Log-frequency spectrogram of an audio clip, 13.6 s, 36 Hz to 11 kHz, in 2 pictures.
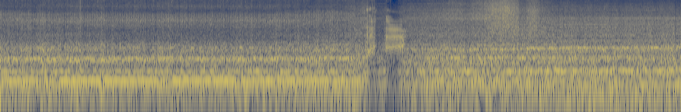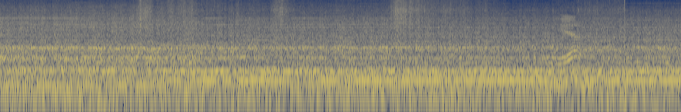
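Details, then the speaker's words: New Webasto Thermo Pro 90 diesel coolant heater replacing failed Eberspächer on a Demag AC220 crane, first firing with coolant flowing; steady roar with constant low hum, no misfires or pulsing, initial smoke just from the pipe, running normally. "Have flow. She's roaring away."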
